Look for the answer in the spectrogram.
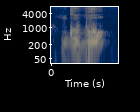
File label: "gubu", Apatani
